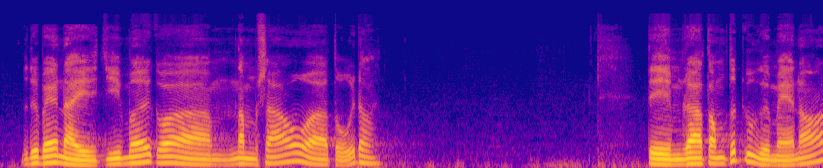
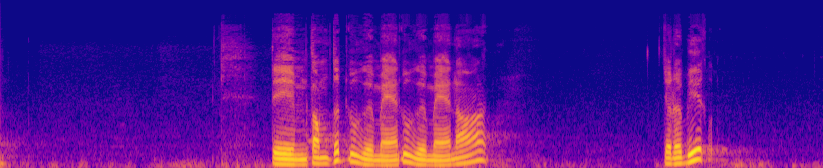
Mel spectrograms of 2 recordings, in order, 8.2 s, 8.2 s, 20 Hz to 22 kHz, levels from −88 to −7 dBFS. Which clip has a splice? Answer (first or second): second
